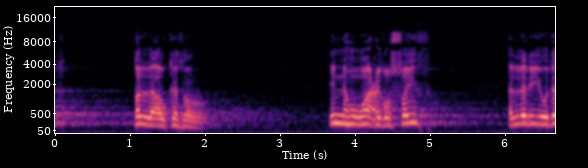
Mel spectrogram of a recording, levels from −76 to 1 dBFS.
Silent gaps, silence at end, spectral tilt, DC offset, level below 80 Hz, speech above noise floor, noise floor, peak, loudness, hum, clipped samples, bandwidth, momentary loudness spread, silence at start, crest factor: none; 0 s; -5 dB/octave; under 0.1%; -66 dBFS; 38 dB; -58 dBFS; -4 dBFS; -21 LUFS; none; under 0.1%; 11.5 kHz; 20 LU; 0 s; 20 dB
